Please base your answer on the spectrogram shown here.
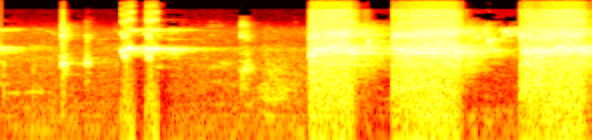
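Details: Javan myna (jalak kebo) in full, rich-filled song: a few clicks and short whistles, then three long, loud, harsh rasping bursts separated by short gaps.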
